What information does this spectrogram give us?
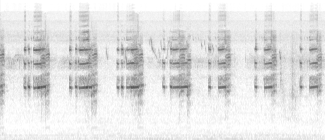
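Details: Helmeted guineafowl running around like mad chickens drinking at an African waterhole give loud, harsh, grating bursts about once a second, a steady rhythm of rasping cackles over a faint low rumble.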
